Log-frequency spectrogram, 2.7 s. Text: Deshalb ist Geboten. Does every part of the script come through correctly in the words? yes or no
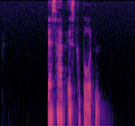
yes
